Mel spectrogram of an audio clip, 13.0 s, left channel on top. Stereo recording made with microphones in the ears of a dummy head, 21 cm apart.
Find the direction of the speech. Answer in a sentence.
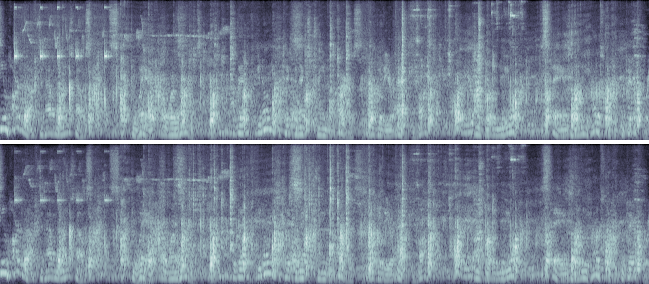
In this clip you hear the speech on the left.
